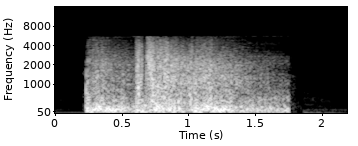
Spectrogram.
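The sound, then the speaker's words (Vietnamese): Loud explosion as a sheet of golden light strikes a huge stone formation and splits its boulders: one dense, roaring burst that holds steady for about a second and a half, then cuts off abruptly. “Thanh âm nổ vang lớn, hoàng mang chói mắt chợt hiện ở phía dưới”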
